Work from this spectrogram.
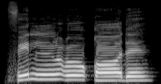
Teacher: জবর দিয়ে দাল ধরলে যেমন উচ্চারণ হয় এখানে তেমন উচ্চারণ হবে দালটা কলকলার হরফ হয়ে যাবে ধাক্কা দিয়ে পড়তে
